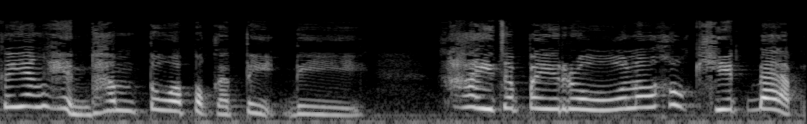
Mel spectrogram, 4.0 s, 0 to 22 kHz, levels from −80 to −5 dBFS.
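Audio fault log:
Throughout, AAC compression: the speech sounds dull and smeared, with a watery, fizzy edge on sibilants and a warble on held sounds. It's most likely low-bitrate AAC-LC, which fits a rate around 32 kbps. At that rate the encoder can't afford the top end, so it pulls the bandwidth down and leaves gaps in the upper spectrum. Those gaps shift from frame to frame, which gives the swirly texture.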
